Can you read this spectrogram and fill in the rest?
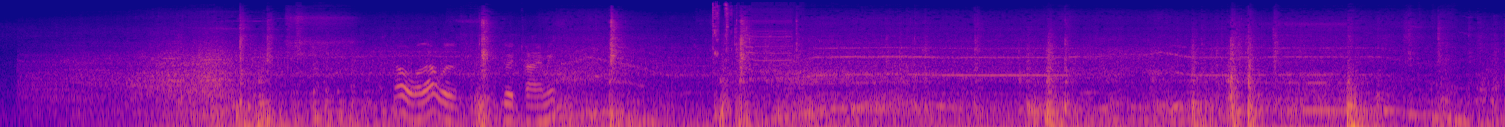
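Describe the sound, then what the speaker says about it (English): A garbage truck drives past in the video game Secret Files: a low engine rumble builds and holds with clanks and hisses, while a voice speaks briefly over it. "Then another truck comes for the bio waste."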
